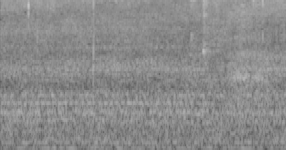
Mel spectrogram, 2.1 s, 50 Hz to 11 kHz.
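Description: Cleaner being flushed through an airbrush while building a Model Factory Hiro Alfa Tipo 33/2 kit, a steady close hiss of air and spraying liquid with a faint wet gurgle, continuous and alone.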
